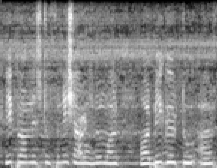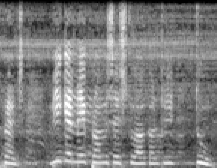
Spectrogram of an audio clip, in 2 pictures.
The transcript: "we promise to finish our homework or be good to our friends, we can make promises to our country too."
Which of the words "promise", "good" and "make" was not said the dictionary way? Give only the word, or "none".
none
